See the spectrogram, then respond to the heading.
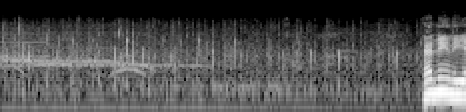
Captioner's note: applause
